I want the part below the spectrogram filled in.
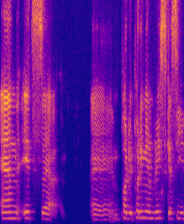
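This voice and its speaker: A woman at a fairly slow pace with a Swedish accent and fairly even intonation, over a quiet background. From Sweden. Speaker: researcher on farming and trade. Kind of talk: presentation. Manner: halting, with restarts.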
